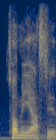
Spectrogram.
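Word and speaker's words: Tomiyasu: give it to you again is it Tak Tommy yasu Tommy yasu that's it sorry um so yeah there's there's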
